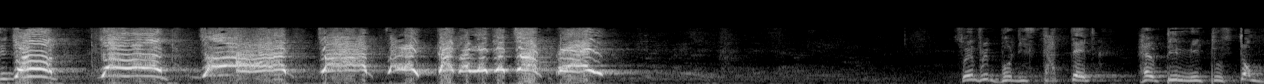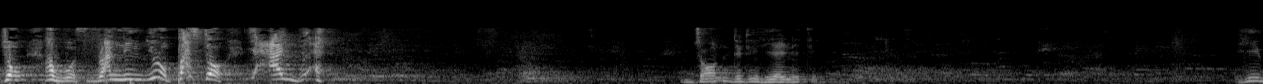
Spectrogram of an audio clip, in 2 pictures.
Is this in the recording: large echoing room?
yes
